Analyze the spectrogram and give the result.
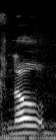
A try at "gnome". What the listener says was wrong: By the way, the G silent.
